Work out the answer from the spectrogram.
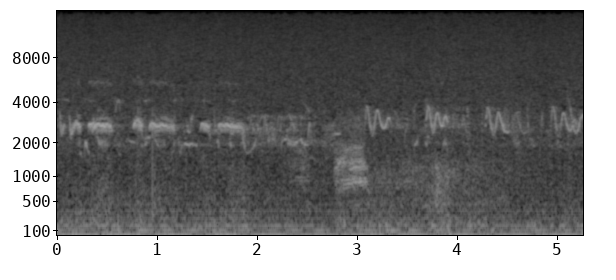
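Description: Birds chirping: a string of short, high chirps and quick warbling calls over a faint, steady low hum.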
